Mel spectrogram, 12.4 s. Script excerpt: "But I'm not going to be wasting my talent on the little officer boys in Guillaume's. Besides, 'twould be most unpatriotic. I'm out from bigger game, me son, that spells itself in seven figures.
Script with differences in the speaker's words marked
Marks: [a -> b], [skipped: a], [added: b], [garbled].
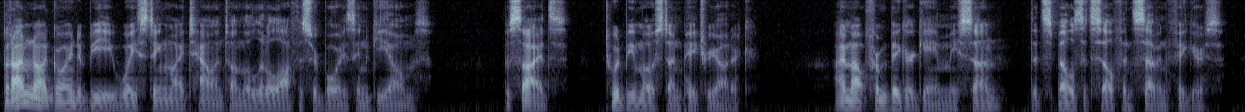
"But I'm not going to be wasting my talent on the little officer boys in Guillaume's. Besides, 'twould be most unpatriotic. I'm out from bigger game, me son, that spells itself in seven figures.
